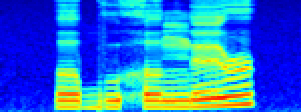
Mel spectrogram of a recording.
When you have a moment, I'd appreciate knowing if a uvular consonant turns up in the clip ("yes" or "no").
no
